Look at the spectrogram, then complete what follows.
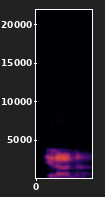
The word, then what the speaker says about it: ارادہ: جاتی ہے، سائلنٹ ہے۔ اسی طرح ارادہ میں، ٹھیک ہے، دال کے اوپر ہمارا تلفظ ختم ہو جاتا ہے اور یہ ہا پڑھنے میں نہیں آتی، ارادہ، ٹھیک ہے۔ دوسری بحث یہ ہے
